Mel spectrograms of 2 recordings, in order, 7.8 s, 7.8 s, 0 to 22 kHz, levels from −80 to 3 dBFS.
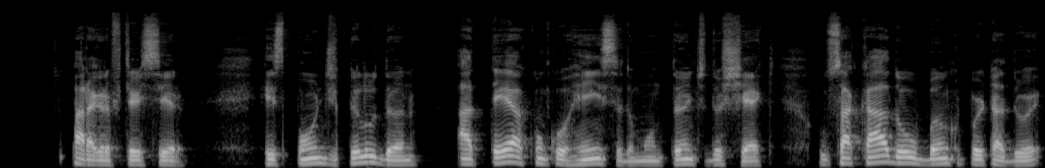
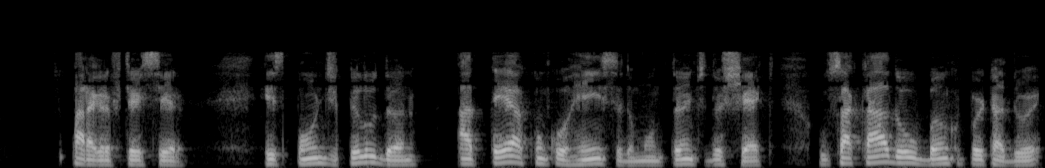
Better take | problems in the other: first | garbled, watery; badly; nothing above 6 kHz

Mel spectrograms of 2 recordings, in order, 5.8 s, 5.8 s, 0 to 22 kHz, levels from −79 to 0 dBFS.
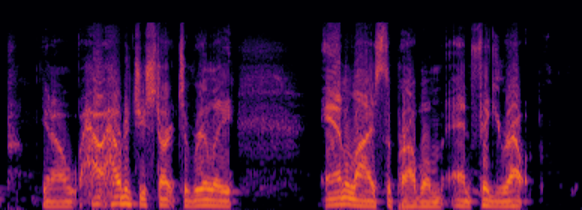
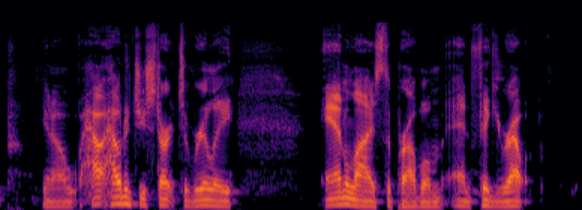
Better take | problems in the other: second | distortion; heavy; 7 dB below the speech

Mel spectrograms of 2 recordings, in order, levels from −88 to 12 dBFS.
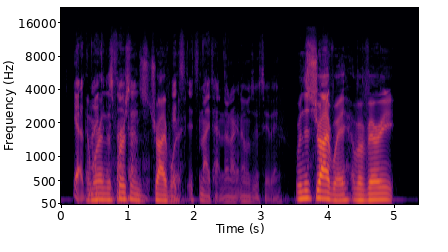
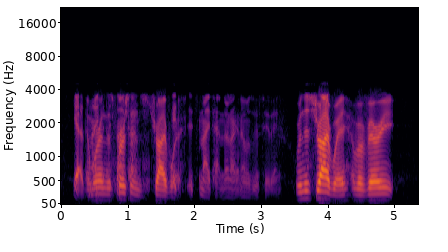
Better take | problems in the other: first | phone-call audio; nothing above 3.5 kHz

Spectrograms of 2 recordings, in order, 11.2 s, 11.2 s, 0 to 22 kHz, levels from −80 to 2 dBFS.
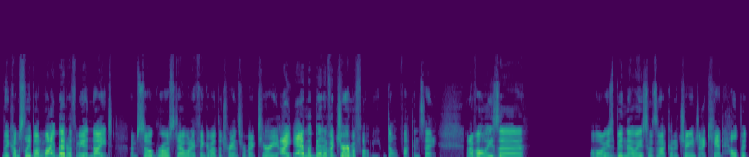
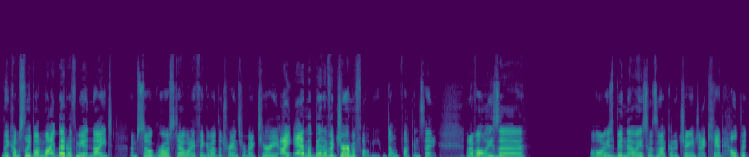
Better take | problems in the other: second | thin; somewhat; fading below 300 Hz

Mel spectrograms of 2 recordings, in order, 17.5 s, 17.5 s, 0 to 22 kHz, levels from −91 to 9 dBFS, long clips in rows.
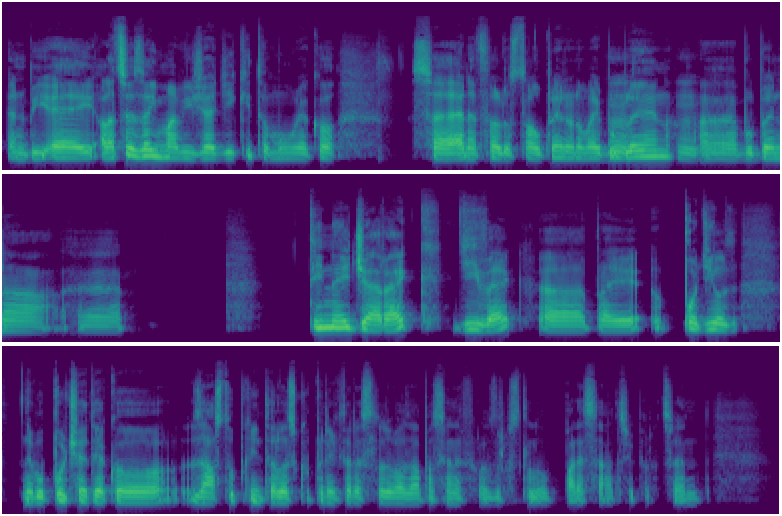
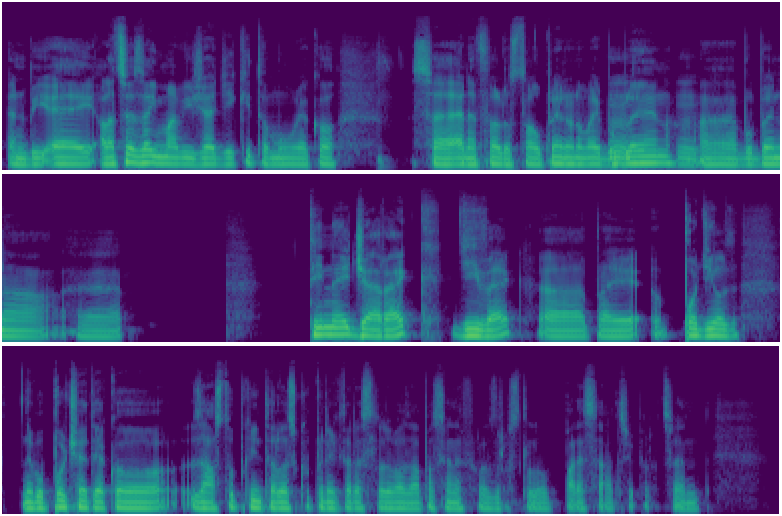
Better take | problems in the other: second | thin; somewhat; fading below 250 Hz

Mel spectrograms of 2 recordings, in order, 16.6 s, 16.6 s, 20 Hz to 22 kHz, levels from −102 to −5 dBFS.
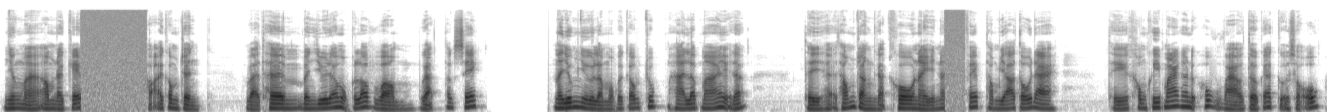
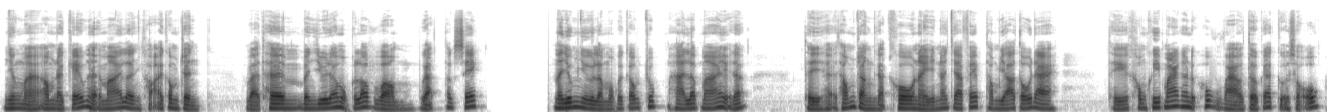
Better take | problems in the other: second | audio cutting out; filled with static; at 1 s for 1 s and at 12 s

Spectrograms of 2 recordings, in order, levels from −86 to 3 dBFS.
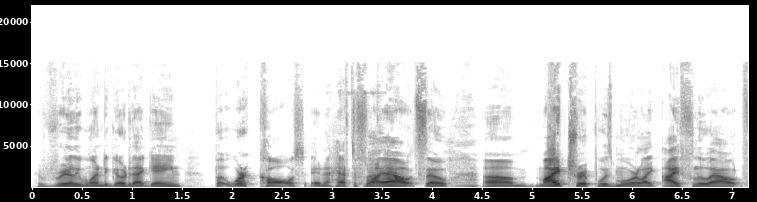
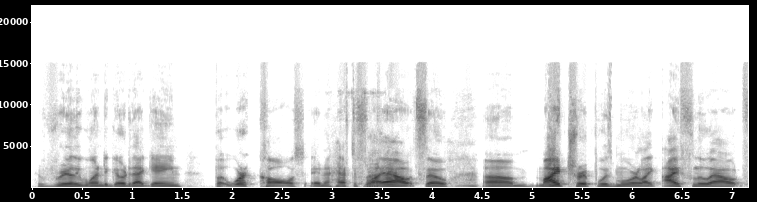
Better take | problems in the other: first | garbled, watery; slightly; nothing above 15 kHz

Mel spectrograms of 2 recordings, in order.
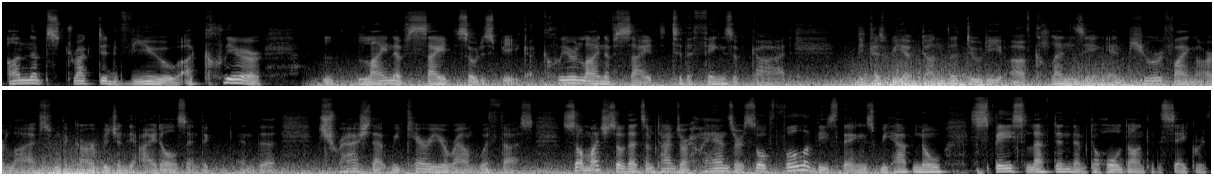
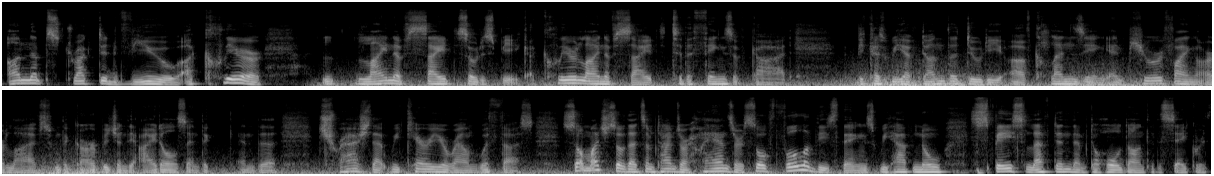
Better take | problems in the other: second | wind noise on the microphone; heavy; from 3 to 21 s; 8 dB below the speech; occasional gusts in the second

